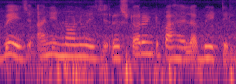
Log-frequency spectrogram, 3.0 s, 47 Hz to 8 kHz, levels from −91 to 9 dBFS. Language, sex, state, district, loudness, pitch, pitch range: Marathi, female, Maharashtra, Aurangabad, -25 LUFS, 255 Hz, 235-280 Hz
